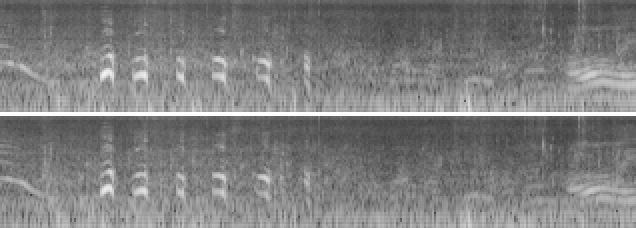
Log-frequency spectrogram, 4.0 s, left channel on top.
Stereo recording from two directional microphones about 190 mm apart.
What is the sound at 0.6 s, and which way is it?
Speech, 55° left (ahead or behind).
